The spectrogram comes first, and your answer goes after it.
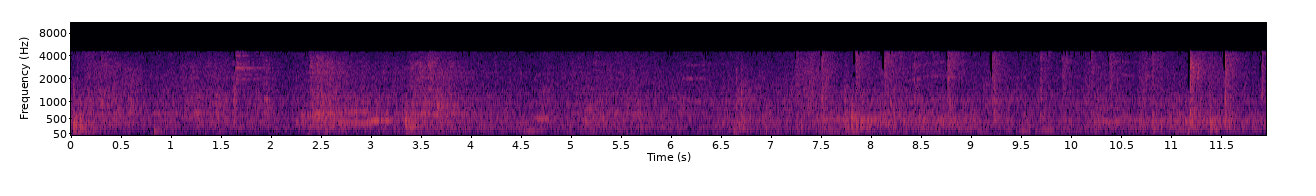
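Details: Indoor clicks, taps and faint speech are heard against room noise, with no animal calls.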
